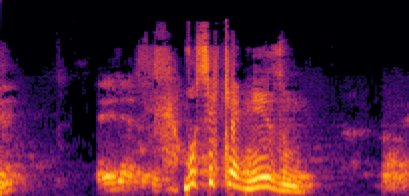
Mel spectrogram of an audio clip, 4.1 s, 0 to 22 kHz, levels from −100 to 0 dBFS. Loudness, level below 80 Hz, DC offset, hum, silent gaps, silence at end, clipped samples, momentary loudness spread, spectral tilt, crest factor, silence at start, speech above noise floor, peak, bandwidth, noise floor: -14 LUFS; -54 dBFS; under 0.1%; none; none; 0 s; under 0.1%; 17 LU; -5.5 dB/octave; 16 dB; 0 s; 48 dB; 0 dBFS; 14 kHz; -61 dBFS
